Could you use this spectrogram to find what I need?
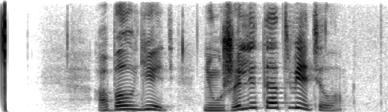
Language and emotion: Russian, positive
